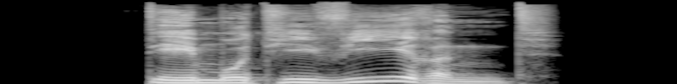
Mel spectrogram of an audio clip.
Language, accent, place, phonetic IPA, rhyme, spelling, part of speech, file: German, Germany, Berlin, [demotiˈviːʁənt], -iːʁənt, demotivierend, verb, De-demotivierend.ogg
- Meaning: present participle of demotivieren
